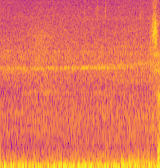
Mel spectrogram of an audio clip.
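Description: Triumph Tiger three-cylinder motorcycle cruising steadily: a low rumble of engine and wind on the onboard microphone, with a faint steady high tone above it.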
